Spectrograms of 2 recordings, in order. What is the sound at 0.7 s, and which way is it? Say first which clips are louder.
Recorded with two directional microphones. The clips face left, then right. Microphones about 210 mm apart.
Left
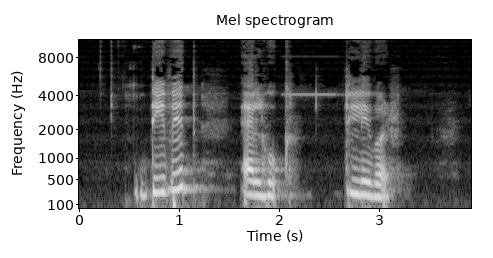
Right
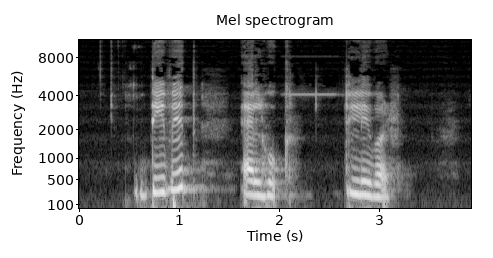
A woman's voice: right 3 dB; 50° right (ahead or behind).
